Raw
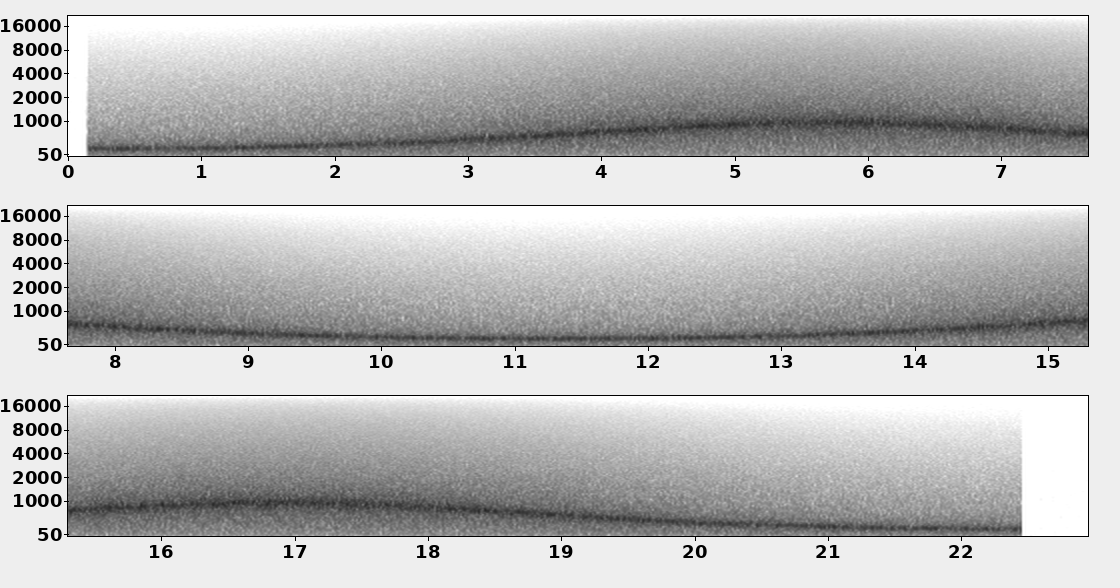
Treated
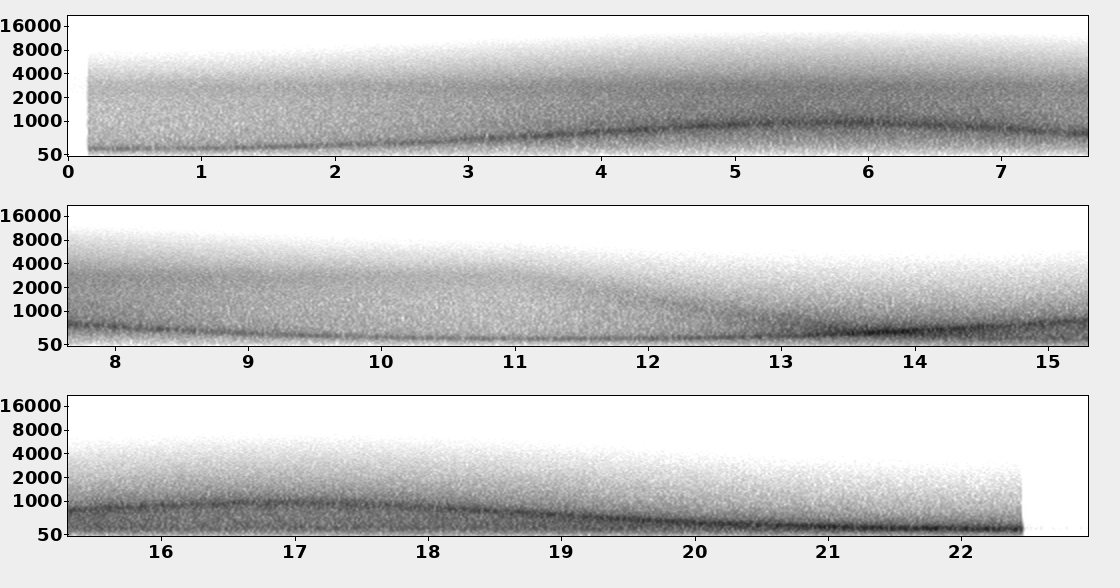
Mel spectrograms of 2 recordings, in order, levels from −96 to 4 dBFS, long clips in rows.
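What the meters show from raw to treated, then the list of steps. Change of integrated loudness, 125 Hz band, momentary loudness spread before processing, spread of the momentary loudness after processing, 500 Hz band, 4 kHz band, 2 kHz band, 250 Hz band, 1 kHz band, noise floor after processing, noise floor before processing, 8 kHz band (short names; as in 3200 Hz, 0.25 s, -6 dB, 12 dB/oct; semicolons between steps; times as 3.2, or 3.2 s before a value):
-1.5 dB, -2.5 dB, 8 LU, 21 LU, -1.0 dB, +0.5 dB, -3.5 dB, +1.0 dB, -9.5 dB, -50 dBFS, -31 dBFS, n/a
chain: band-pass sweep 2800 Hz -> 230 Hz, 11.05–14.68; dynamic EQ 450 Hz, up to +5 dB, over -41 dBFS, Q 0.81; gain +6 dB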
